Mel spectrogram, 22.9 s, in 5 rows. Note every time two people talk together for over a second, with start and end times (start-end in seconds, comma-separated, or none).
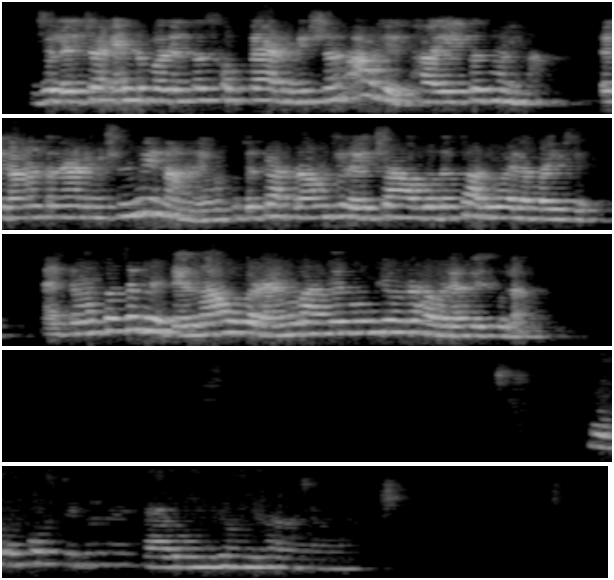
none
